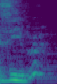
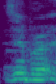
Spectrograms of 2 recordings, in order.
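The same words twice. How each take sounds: First: Zebra is said with an American pronunciation. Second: Zebra is said with a British pronunciation.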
